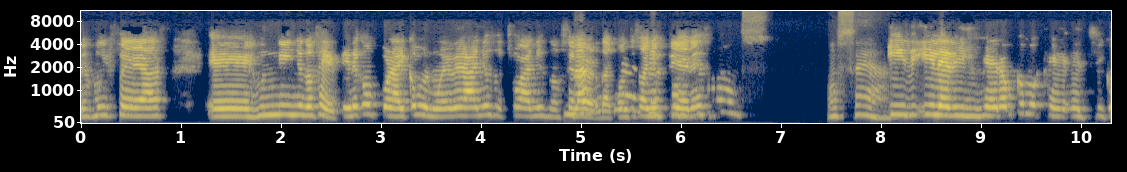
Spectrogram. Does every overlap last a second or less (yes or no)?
no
